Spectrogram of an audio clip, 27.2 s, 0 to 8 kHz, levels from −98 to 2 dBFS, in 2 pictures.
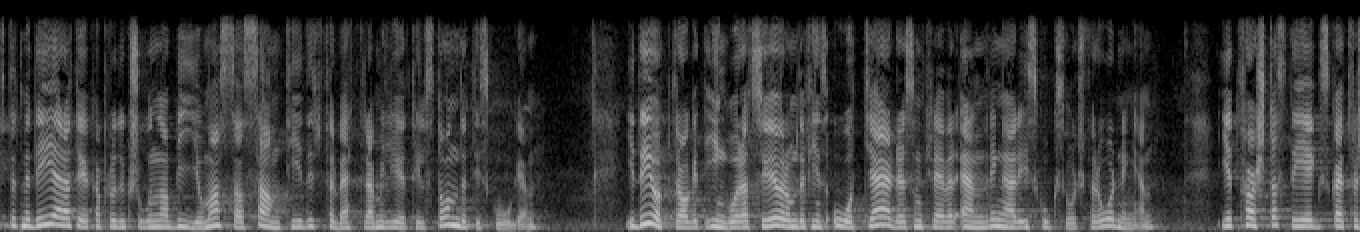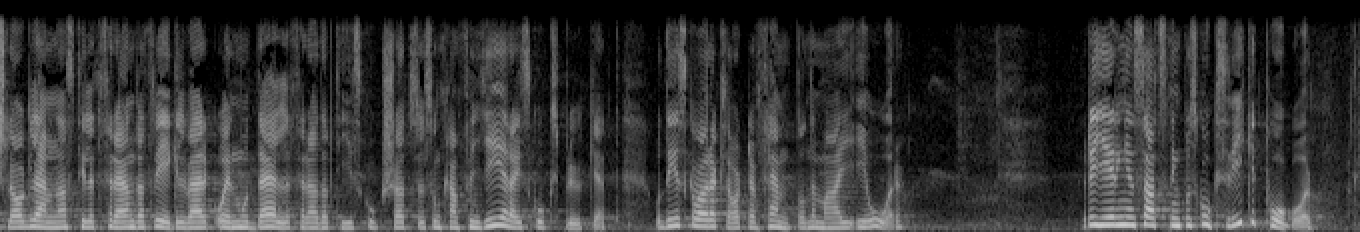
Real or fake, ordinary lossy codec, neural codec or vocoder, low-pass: real; none; none; 7.2 kHz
